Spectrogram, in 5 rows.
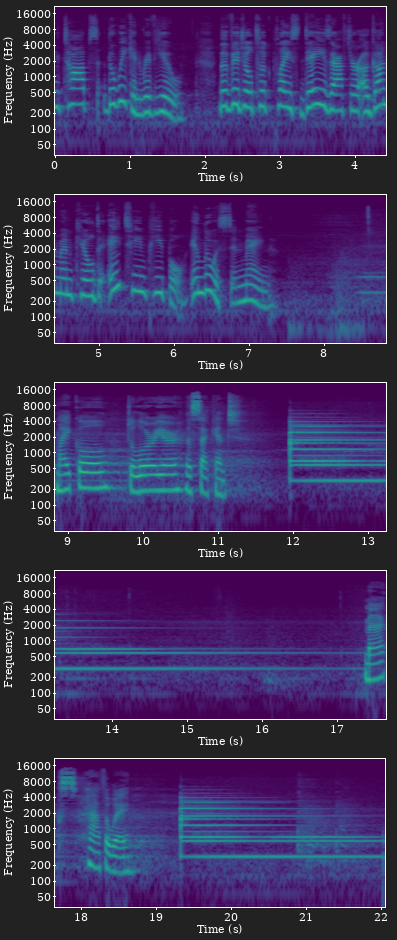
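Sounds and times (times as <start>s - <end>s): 
speech: 0.0s - 7.4s, 8.9s - 11.4s, 17.4s - 18.9s
deep church bell tolling at a vigil outside a basilica: 8.5s - 10.0s, 12.0s - 18.0s, 18.7s - 22.0s.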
